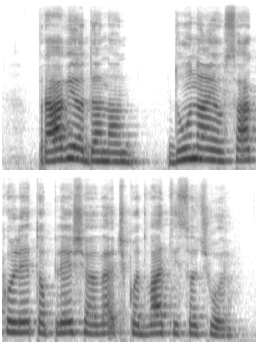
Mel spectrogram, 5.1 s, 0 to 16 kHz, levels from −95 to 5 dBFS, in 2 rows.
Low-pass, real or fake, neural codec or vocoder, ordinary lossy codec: 14.4 kHz; fake; codec, 44.1 kHz, 7.8 kbps, Pupu-Codec; none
